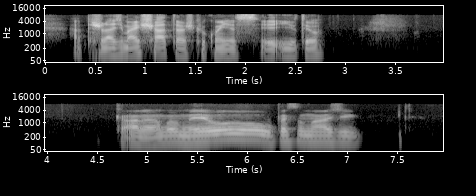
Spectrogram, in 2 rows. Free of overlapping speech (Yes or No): Yes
